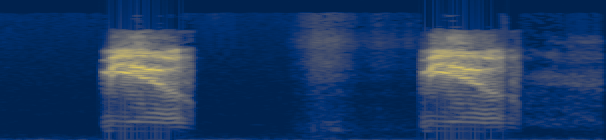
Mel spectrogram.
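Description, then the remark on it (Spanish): Two short, fairly loud meow-like calls from a person badly imitating a cat, heard from a cat-face picture with a 'press me' message. Each call lasts about half a second with a falling pitch, separated by a brief pause and a soft breathy sound. “Y lo triste es que realmente no es ni siquiera un gato, que hayan grabado a un gato. Es una persona eh, simulando un maullido.”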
